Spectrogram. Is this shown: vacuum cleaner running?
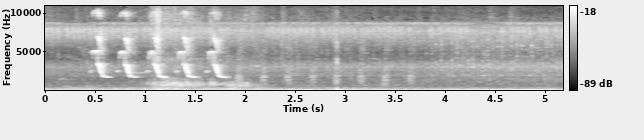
no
